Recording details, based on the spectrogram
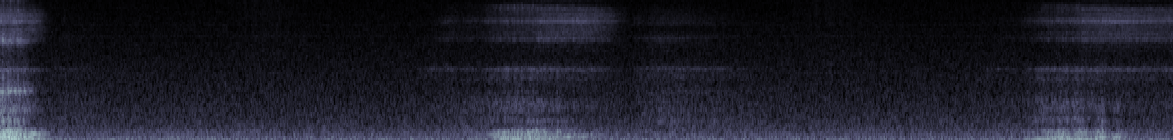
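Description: Slow, rasping snores on each breath, roughly every five seconds, over steady room hiss; snoring during sleep.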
